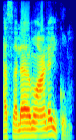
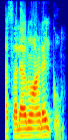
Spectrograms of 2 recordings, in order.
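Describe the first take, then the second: The two takes are said the same way.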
